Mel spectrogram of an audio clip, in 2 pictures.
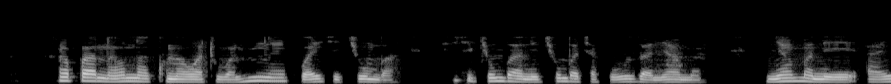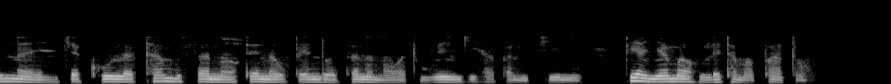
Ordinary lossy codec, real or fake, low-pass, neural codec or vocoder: AAC, 24 kbps; real; 3.6 kHz; none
